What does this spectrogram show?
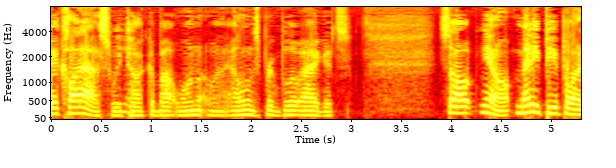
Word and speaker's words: Ellensburg Blue Agate: So we have to talk about the Ellensburg Blue Agate. Is that how you pronounce it?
